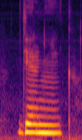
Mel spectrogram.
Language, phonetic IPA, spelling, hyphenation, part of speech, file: Czech, [ˈɟɛlɲiːk], dělník, děl‧ník, noun, Cs-dělník.ogg
- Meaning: worker, laborer, operator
